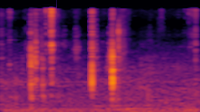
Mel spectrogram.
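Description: A few small sharp clicks and light rustling from hands handling small plastic craft pieces, most of them in the first second or so.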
